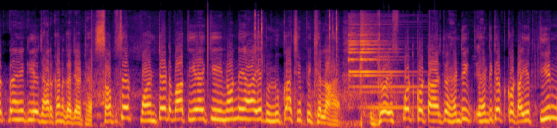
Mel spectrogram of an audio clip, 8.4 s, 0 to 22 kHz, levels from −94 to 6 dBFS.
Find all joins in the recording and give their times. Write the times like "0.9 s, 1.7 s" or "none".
1.4 s, 5.3 s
